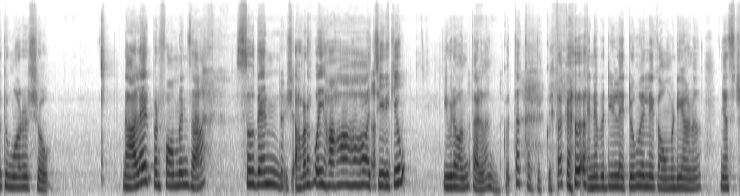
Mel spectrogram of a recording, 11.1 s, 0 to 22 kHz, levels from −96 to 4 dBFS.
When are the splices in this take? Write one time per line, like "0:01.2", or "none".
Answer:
0:08.8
